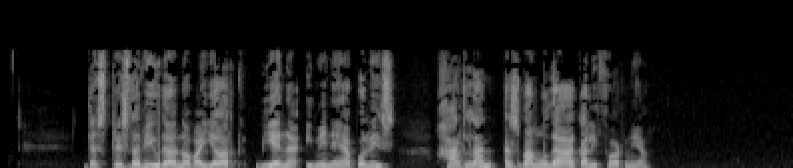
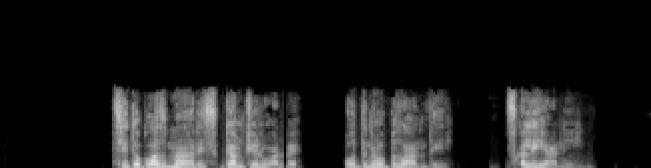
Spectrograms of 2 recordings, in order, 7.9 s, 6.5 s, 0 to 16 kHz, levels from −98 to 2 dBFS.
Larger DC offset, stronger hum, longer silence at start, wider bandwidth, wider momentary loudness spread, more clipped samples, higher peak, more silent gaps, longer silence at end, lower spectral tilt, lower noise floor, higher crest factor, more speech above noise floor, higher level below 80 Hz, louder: neither; neither; second, 0.85 s vs 1.15 s; first, 11.5 kHz vs 8 kHz; second, 9 LU vs 18 LU; neither; second, -16 dBFS vs -4 dBFS; second, none vs 3.07-3.43 s, 4.58-4.87 s, 4.99-5.05 s; first, 1.45 s vs 0.8 s; second, -2.5 dB/octave vs -4 dB/octave; second, -82 dBFS vs under -90 dBFS; about the same, 20 dB vs 22 dB; second, 48 dB vs over 67 dB; second, under -90 dBFS vs -62 dBFS; second, -35 LUFS vs -23 LUFS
